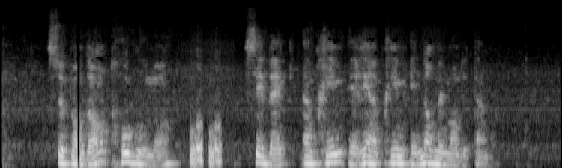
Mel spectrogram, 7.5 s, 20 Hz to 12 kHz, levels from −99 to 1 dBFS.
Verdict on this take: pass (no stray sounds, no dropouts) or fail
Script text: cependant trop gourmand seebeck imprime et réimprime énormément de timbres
fail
